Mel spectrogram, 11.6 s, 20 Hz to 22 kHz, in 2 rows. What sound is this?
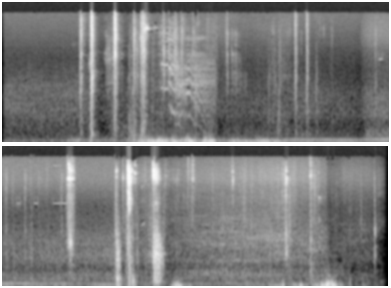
This is a recording of 4 digit number lock entrance from a medium traffic street.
